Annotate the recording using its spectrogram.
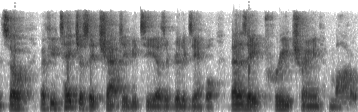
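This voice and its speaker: A man's fairly low voice with ordinary pitch variation and hardly any pauses. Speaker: technology expert presenter. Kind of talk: webinar presentation. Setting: online webinar. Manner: fast.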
